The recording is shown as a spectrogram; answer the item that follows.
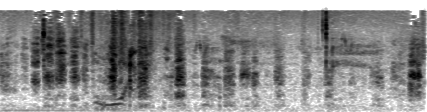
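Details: Rescued Bull Terriers playing, the nine-month-old puppy Peyton alongside eleven-year-old Quigley. Rapid rhythmic panting and snuffling dominate, with a person talking over the dogs and a few sharper yelps.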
